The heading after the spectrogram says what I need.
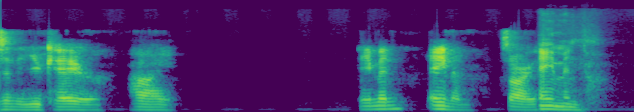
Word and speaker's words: Eamon: Eamon, sorry. Eamon. I think I it's pronounced that American. It's spelled in American Eamon, but it's pronounced in Irish Eamon.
